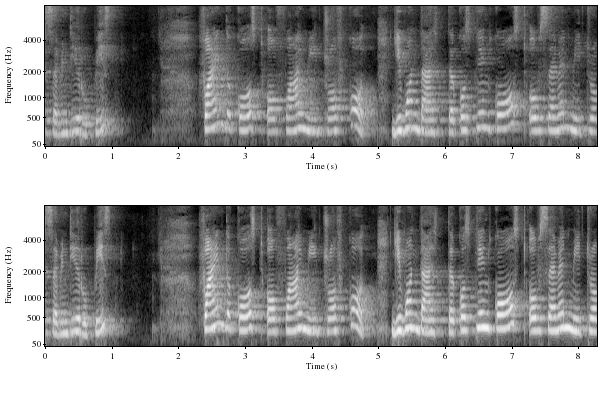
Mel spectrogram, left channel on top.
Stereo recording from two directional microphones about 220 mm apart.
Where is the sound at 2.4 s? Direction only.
40° right (ahead or behind).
